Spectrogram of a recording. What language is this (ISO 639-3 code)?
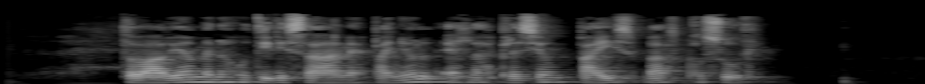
spa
